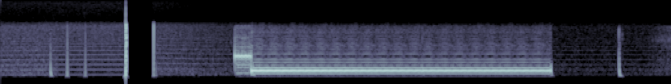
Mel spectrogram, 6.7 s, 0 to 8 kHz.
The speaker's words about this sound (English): 03 Air, stand by for tones.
